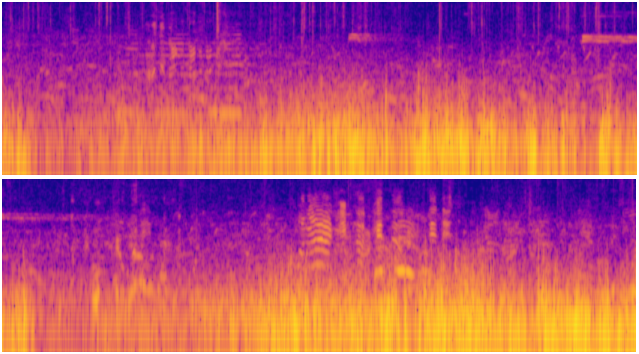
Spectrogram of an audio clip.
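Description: Spectators on the sidelines shout and cheer outdoors.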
